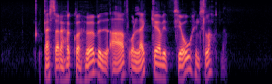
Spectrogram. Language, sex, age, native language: Icelandic, male, 30-39, Icelandic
